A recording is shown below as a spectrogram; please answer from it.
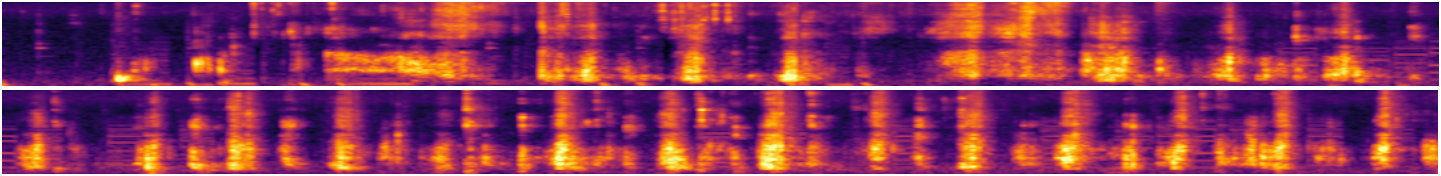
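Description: Close-miked chewing of a mouthful of raw yellowtail sashimi wrapped in a perilla leaf with pepper and garlic. It is louder and crunchier in the first few seconds, then settles into a steady rhythm of wet chews, about three a second.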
